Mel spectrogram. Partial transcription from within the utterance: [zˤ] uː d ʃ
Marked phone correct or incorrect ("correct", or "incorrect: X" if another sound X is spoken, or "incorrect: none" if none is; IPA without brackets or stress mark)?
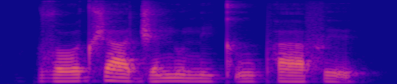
correct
